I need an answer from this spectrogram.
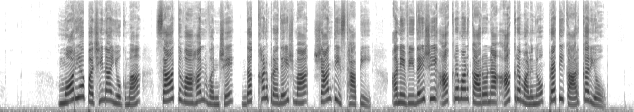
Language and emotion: Gujarati, neutral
